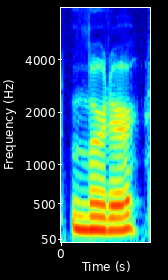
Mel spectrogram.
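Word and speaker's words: Murter: It's with a J, but they pronounce it Murder.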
